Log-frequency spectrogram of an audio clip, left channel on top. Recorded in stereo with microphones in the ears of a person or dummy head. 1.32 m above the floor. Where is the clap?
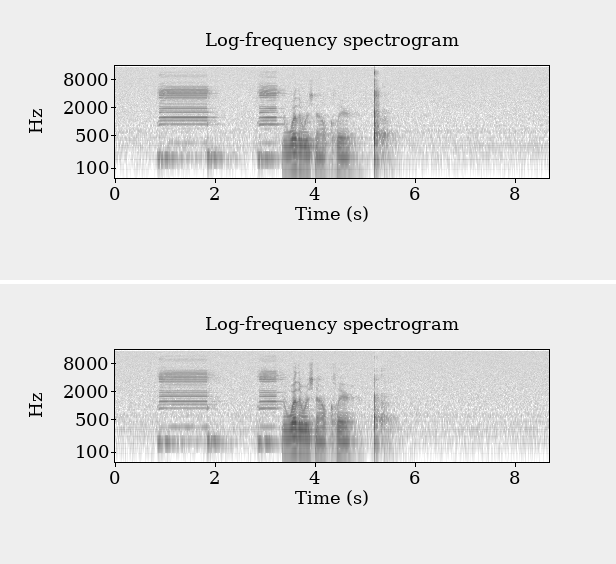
35° left (ahead or behind), 0.5 m.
